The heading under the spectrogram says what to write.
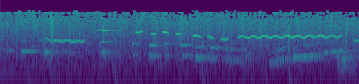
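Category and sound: human body sound, person whistling a tune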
